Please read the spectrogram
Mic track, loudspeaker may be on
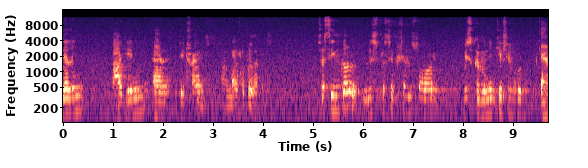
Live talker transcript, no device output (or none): none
